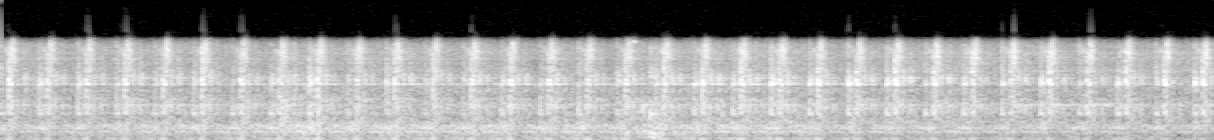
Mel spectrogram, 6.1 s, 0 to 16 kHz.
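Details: 1985 Mercedes 300TD diesel, driven on low oil until loud noise began, idling with a sharp, even metallic knock about twice a second; owner asks if rod knock, cause unconfirmed.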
